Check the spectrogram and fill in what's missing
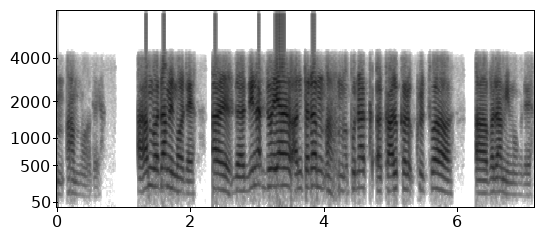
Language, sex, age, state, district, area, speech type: Sanskrit, male, 45-60, Karnataka, Bangalore Urban, urban, conversation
